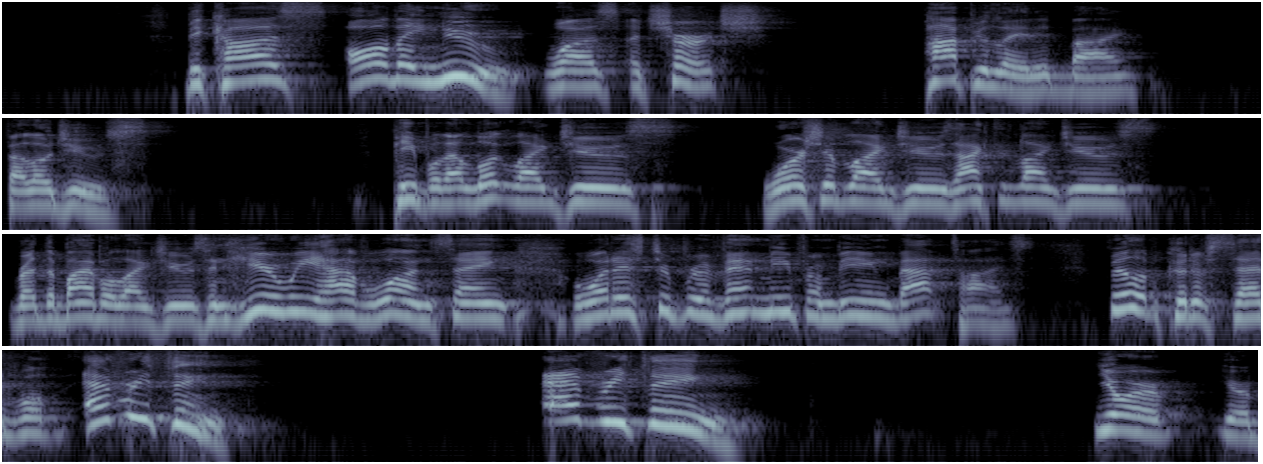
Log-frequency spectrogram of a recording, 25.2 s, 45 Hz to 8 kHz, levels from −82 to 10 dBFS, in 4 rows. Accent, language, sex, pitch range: American, English, male, 155-220 Hz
